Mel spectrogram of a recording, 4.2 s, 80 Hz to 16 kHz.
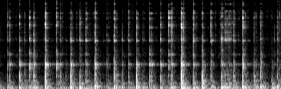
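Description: An opera light is tapped in a quick, uneven series of light taps, giving short, dry clinking sounds. Each tap has a low thump with a faint ringing tone around 1 kHz and dies away almost at once.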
